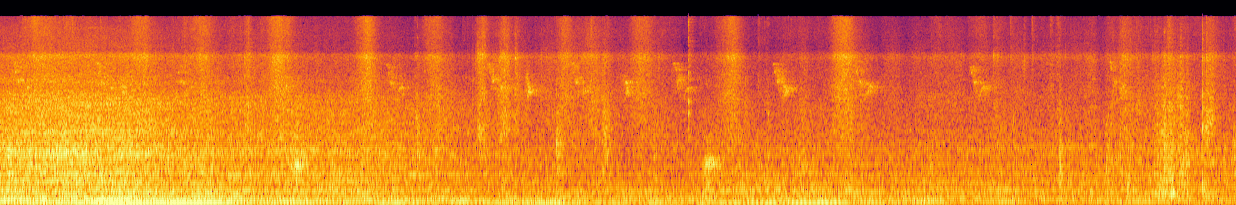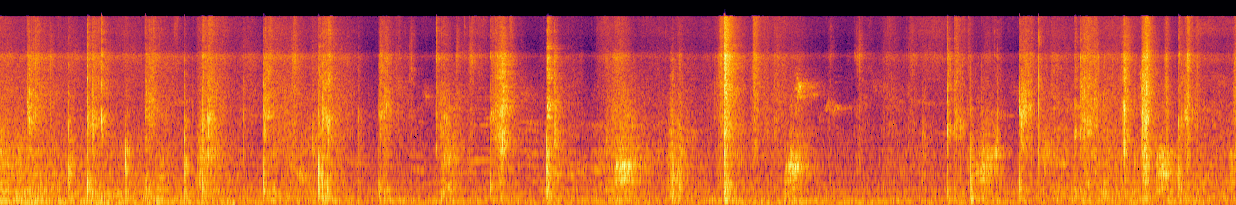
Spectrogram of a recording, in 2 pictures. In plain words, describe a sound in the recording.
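Hands press and pat soil into a plastic pot.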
